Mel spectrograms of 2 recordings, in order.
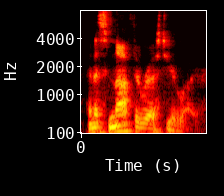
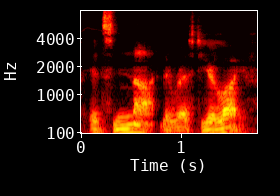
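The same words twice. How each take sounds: First: Said in the usual way. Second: Slow, with weight on "not"; "not" held long and deliberate, the rest measured; emphatic repeat. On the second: Real, not acted. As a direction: stretch out "not" to drive it home.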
